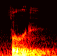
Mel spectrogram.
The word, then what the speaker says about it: thirty: and here we have 30 these dresses on the first syllable 30 and the pronunciation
